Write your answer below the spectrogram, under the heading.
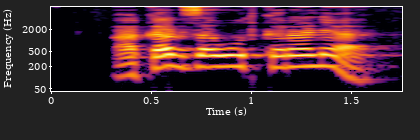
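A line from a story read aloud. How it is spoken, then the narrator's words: Shout after someone. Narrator (Russian): крикнул ей во след Юстас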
